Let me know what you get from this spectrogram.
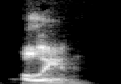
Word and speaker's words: Olean: Oddly, I could not get a hotel room in St. Bonaventure or I still never pronounce it correctly. – Olean, Olean, right? – Yeah,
